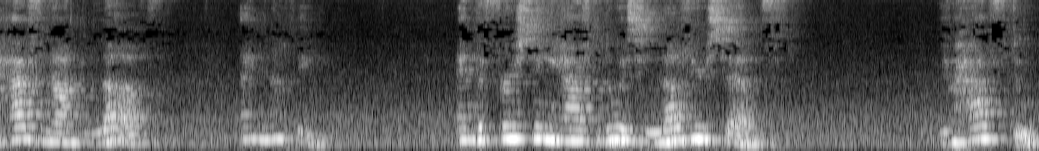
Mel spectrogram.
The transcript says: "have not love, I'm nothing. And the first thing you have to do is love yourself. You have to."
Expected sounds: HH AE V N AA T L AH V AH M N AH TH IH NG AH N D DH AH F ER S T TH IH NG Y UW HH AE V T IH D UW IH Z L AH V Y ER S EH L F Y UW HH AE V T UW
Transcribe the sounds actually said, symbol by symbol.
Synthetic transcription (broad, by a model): HH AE V N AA T L AH V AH N AH TH IH NG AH N DH AH F ER S T TH IH NG Y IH HH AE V T IH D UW IH Z L AH V Y ER S EH L F Y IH HH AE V T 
